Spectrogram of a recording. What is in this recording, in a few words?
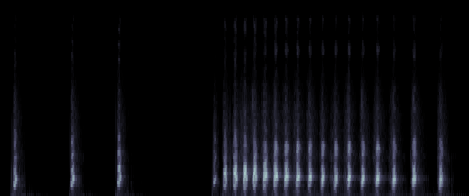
Turkey Fly Down Cackle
